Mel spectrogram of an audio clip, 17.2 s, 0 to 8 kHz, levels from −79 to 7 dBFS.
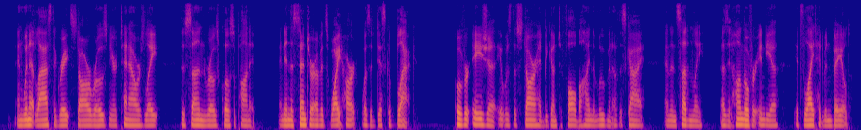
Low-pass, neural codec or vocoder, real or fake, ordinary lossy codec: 7.2 kHz; codec, 16 kHz, 1 kbps, X-Codec, HuBERT features, trained on LibriSpeech; fake; AAC, 48 kbps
